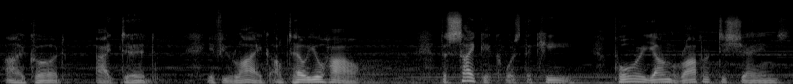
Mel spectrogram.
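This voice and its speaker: A man voicing a coldly arrogant genius villain, smooth, unhurried and superior, in a motion comic. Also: deep voice, faint music behind. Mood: cold pride. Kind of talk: dramatic motion comic narration.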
